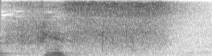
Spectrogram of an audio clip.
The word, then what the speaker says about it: fils: Por exemplo, a palavra filho, o filho homem, le fils. Eu sou obrigada a falar o S, mas normalmente eu não falo.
